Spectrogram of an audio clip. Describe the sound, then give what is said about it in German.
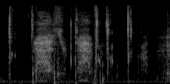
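A voice imitates someone whispering in a library: breathy hissing bursts broken up by short, wet lip-smacking clicks in a quick, irregular run, fairly quiet throughout and with no clear words. “Ich habe mir gestern ein Video angeguckt, da hat jemand auch geflüstert in der Bücherei und es, es schmatzt dann so, so.”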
